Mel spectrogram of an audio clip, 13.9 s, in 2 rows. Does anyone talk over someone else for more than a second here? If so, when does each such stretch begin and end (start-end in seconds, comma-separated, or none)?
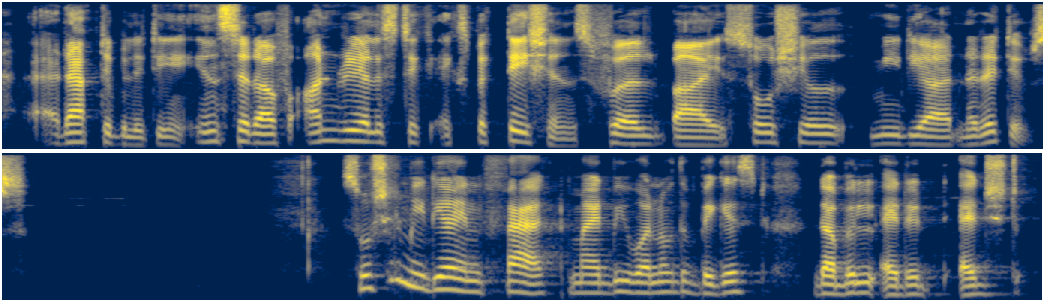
none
